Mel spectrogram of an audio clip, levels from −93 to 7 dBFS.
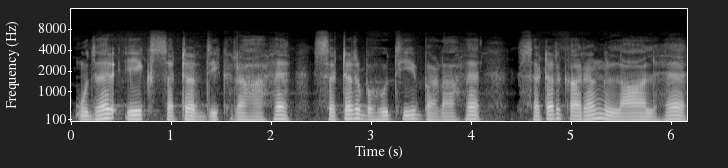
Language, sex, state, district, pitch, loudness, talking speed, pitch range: Hindi, male, Jharkhand, Deoghar, 120 Hz, -19 LUFS, 155 wpm, 110-130 Hz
